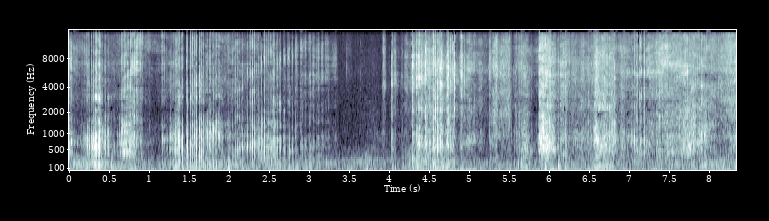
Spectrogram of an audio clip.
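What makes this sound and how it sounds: A small, thin, flat printed cardstock bottle tag is held in the hand and scratched with fingernails across its printed surface. The result is dry, bright, papery rasping in uneven bursts of quick strokes that swell and fade over the clip.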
